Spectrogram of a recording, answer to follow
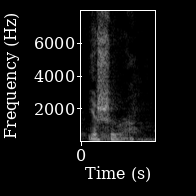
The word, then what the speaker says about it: Yeshua: that y Shin V a anybody want to pronounce that for me Yeshua now many years ago government of Israel decided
